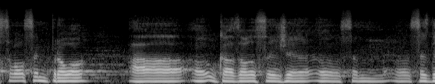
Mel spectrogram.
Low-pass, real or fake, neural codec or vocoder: 14.4 kHz; fake; autoencoder, 48 kHz, 32 numbers a frame, DAC-VAE, trained on Japanese speech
